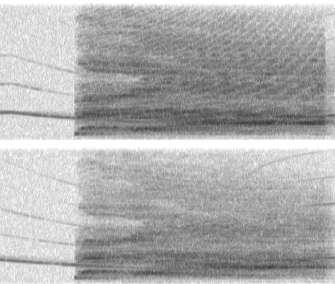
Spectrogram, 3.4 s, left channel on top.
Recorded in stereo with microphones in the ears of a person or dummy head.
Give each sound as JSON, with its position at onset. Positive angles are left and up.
{"t": 0.8, "sound": "a scream", "side_deg": 40, "distance_m": 5.0}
